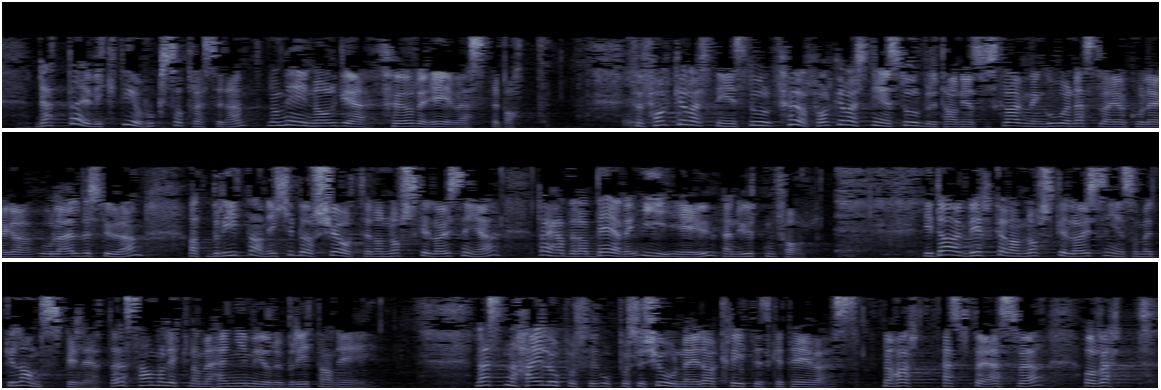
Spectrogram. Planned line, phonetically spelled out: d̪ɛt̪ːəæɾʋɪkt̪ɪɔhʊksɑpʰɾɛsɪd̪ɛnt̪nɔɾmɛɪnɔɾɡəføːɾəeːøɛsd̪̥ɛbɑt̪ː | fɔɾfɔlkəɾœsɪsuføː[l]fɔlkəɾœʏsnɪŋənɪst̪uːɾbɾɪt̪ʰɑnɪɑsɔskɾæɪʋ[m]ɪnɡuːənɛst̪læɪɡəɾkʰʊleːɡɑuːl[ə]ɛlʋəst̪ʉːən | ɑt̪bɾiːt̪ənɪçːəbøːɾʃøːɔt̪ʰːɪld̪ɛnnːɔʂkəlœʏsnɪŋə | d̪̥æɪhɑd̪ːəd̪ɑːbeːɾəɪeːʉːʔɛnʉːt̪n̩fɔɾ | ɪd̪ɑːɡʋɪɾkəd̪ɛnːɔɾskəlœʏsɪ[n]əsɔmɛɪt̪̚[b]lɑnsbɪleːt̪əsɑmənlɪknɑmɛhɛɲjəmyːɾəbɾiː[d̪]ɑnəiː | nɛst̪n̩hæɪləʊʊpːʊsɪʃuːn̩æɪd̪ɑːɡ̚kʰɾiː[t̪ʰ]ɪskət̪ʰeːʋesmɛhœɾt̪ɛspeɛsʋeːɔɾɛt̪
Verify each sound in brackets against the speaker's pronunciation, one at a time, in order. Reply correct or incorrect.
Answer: incorrect: ɾ, correct, incorrect: ɑ, incorrect: ŋ, incorrect: ɡ, incorrect: t̪, incorrect: t̪

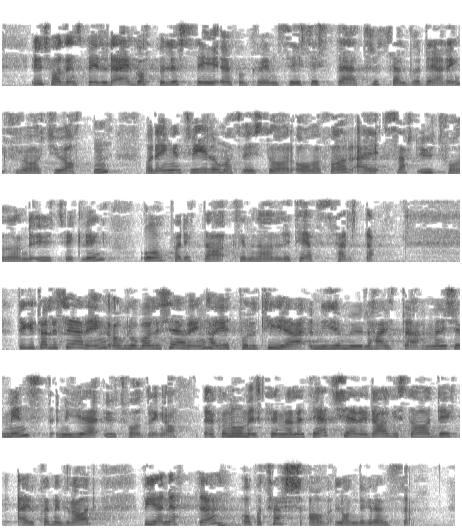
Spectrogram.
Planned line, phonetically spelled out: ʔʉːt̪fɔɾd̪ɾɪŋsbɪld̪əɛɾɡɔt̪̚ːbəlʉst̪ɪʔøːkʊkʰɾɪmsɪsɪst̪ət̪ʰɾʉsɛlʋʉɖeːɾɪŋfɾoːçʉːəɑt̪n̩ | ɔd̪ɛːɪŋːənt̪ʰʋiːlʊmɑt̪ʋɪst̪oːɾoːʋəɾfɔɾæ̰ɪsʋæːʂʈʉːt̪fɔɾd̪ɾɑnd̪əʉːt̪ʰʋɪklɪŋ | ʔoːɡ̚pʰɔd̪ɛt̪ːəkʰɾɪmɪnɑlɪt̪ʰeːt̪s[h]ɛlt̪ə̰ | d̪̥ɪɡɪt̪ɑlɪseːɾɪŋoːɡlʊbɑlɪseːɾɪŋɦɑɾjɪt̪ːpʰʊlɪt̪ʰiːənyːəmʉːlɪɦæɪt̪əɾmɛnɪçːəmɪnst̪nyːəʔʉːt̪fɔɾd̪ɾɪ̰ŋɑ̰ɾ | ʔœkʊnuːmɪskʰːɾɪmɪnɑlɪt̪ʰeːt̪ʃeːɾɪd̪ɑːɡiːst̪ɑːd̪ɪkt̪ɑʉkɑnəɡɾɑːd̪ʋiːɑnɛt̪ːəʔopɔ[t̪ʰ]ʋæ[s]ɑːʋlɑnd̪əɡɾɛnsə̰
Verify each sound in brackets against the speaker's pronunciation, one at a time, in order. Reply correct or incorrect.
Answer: incorrect: f, correct, incorrect: ʂ

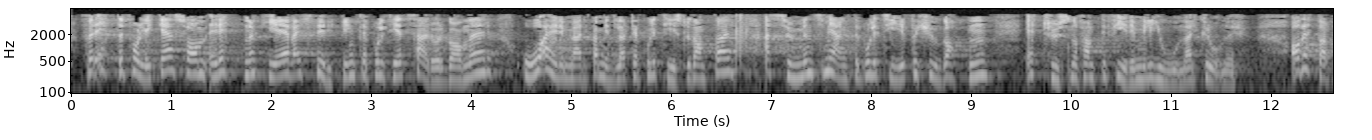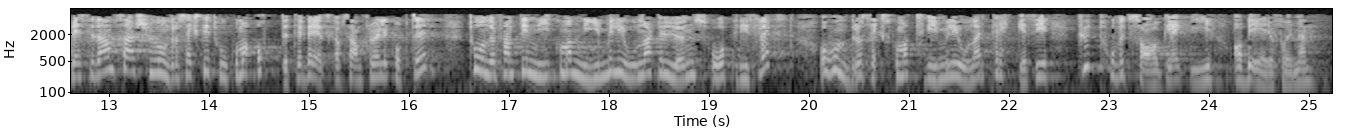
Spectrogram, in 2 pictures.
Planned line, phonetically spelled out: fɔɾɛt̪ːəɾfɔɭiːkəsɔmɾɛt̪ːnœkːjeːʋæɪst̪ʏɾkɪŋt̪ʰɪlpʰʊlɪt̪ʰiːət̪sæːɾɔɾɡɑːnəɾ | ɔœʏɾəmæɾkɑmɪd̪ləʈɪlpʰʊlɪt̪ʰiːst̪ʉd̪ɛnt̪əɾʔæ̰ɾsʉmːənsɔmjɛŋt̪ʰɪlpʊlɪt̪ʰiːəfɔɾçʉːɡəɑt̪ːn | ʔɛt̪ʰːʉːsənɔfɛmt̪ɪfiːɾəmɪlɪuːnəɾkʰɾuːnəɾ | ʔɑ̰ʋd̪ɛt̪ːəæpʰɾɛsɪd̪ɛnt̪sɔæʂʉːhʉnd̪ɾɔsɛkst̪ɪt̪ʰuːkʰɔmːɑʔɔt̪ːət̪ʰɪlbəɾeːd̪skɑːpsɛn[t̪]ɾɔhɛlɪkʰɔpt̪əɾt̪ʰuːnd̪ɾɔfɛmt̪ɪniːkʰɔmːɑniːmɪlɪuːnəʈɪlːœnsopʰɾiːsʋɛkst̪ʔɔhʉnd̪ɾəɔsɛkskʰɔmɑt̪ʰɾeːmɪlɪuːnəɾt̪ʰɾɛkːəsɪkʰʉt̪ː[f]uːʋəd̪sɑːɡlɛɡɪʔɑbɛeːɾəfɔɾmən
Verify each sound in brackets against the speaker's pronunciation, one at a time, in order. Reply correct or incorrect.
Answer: correct, incorrect: h

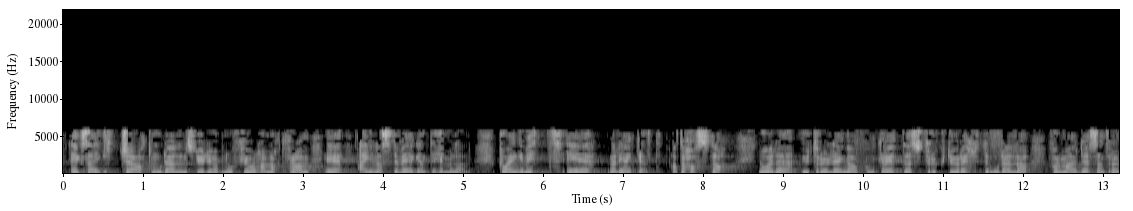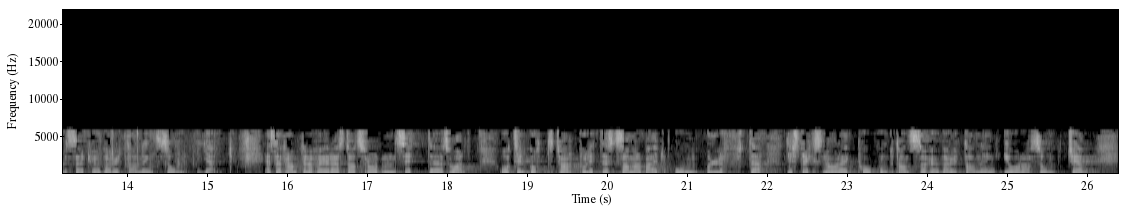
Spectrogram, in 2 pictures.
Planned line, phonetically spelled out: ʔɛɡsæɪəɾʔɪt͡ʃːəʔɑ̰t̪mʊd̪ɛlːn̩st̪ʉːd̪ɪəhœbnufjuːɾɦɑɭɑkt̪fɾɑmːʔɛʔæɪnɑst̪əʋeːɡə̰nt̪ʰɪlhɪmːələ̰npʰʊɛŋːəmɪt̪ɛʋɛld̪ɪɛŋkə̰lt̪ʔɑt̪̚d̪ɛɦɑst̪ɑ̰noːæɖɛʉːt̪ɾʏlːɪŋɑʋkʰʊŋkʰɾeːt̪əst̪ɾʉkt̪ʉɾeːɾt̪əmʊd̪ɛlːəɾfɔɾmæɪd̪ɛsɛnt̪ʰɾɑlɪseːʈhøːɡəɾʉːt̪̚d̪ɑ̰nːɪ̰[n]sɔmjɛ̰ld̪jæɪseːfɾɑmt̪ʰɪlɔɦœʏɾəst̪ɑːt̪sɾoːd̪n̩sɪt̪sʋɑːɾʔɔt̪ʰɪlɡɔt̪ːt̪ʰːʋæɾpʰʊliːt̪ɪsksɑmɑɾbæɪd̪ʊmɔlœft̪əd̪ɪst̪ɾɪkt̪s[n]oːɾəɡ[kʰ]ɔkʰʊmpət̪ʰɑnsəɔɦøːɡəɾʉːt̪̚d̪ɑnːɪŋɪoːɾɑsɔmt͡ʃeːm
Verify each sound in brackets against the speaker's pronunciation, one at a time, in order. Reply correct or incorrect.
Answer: incorrect: ŋ, correct, incorrect: pʰ

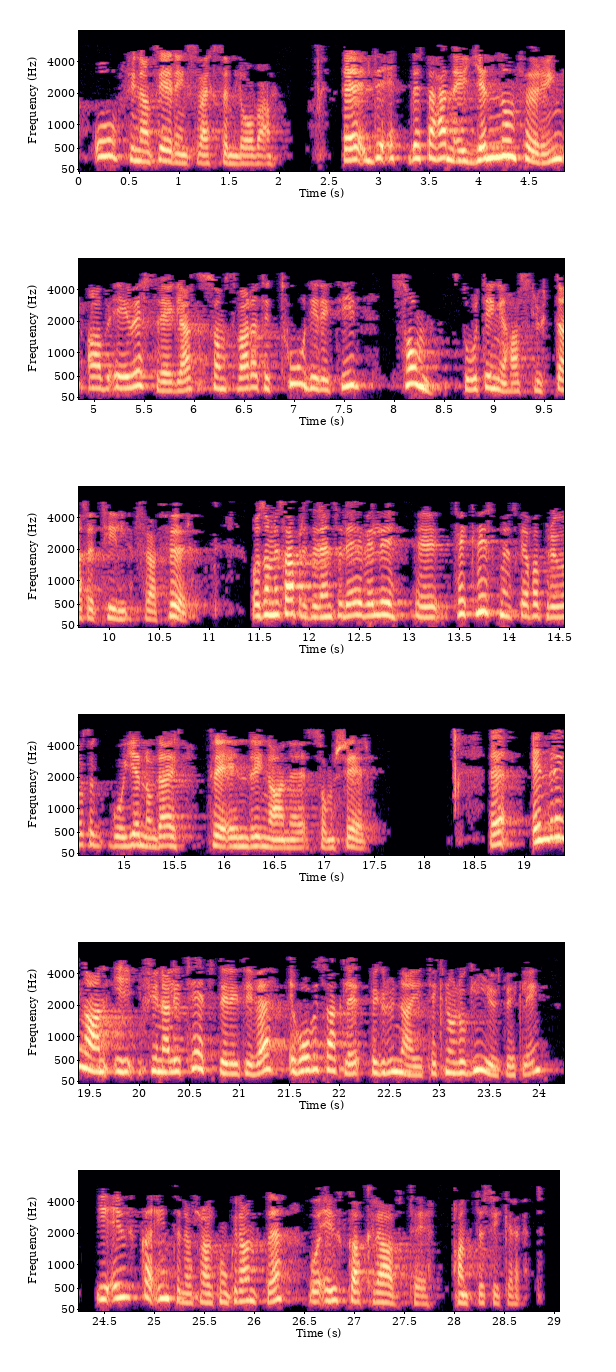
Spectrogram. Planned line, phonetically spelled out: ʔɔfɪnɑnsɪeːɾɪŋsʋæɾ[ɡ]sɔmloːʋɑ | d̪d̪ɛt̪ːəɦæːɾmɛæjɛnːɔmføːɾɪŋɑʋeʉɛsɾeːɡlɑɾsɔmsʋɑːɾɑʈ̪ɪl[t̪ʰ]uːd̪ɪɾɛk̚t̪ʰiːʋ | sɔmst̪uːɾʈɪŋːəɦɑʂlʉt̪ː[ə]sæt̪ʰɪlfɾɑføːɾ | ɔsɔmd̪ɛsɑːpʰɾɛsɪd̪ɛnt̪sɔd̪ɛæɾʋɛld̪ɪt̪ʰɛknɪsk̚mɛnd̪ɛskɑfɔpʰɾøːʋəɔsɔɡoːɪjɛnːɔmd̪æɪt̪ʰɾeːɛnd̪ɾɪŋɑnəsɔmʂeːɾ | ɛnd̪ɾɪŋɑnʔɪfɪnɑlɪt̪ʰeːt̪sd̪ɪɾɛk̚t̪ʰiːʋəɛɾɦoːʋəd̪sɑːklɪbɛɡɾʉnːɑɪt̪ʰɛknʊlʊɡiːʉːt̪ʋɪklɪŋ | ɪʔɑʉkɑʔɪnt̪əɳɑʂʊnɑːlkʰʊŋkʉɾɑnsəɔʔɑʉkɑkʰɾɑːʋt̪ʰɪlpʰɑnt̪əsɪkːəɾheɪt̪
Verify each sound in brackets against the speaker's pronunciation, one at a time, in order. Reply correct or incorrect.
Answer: incorrect: k, correct, incorrect: ɑ

